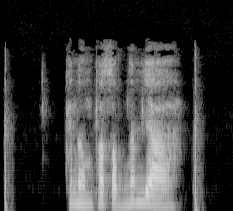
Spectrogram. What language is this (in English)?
Thai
